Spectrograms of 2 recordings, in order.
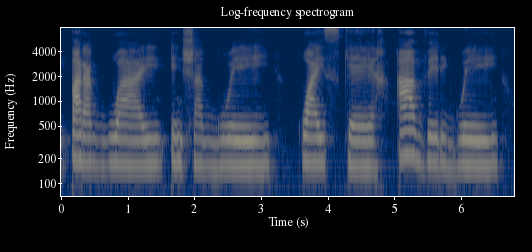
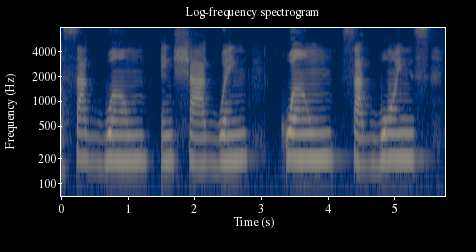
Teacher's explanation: Então, olha como o som sai nasalizado, tá? Então, tritongo oral, o ar passa livre pela boca. Tritongo nasal, o som sai pelo nariz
